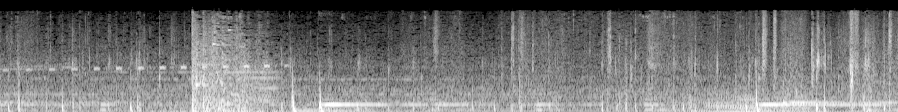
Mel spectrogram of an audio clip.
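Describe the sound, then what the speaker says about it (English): Faint footsteps in Fortnite, a quick irregular patter of steps mixed with low game clatter and ambient tones, heard at a distance under the game soundscape. "I hear footsteps."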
